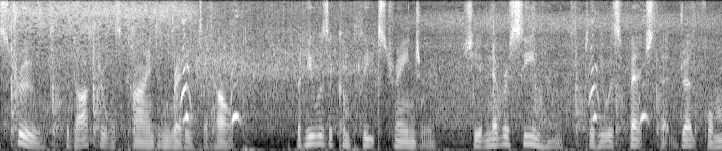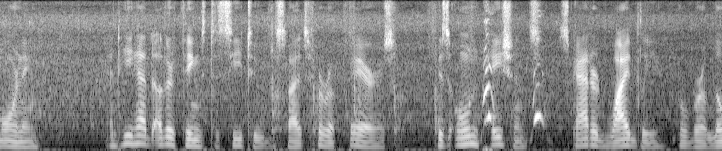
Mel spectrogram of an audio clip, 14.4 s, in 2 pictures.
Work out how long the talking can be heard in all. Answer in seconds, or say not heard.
14 s.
